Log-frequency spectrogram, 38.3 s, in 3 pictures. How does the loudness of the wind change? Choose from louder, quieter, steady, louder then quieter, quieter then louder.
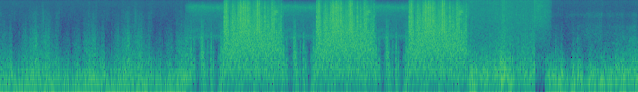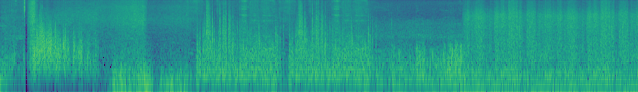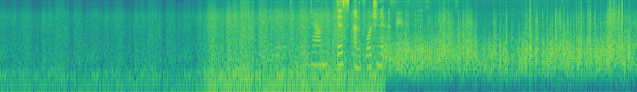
louder.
